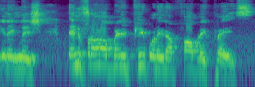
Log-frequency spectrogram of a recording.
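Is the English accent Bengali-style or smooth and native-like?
native-like. It has aspirated stops and smoothly linked words. "এই দশটা সূত্র প্রয়োগ করে এবার আমি বলি"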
